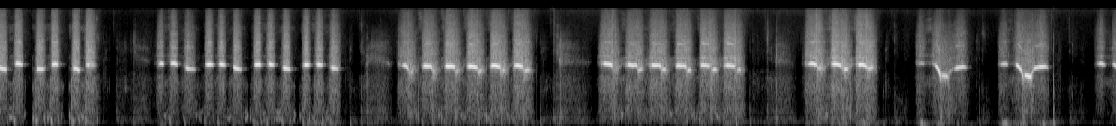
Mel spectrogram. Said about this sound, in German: Aber dieses Metallische ist ganz typisch für die Kohlmeise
